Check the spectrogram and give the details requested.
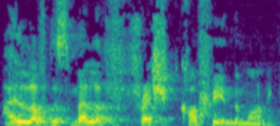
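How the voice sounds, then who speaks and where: A man who grew up in the Middle East, preaching a sermon in a measured style and pausing for an interpreter. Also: fairly high pitch, lively intonation, fairly bright tone, echoey room. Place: hall without audience.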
